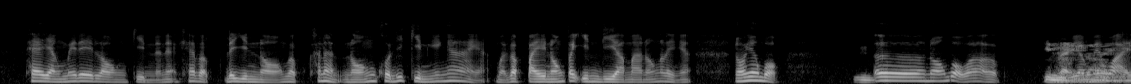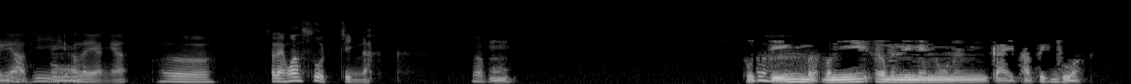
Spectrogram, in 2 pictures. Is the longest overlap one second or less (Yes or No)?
No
